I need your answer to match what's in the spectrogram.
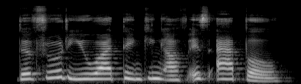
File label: apple result, english; can you guess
